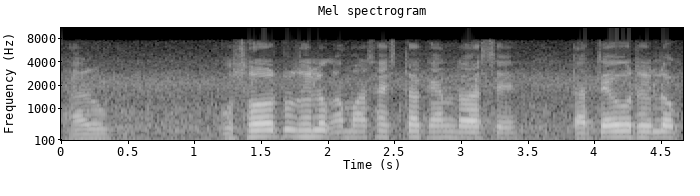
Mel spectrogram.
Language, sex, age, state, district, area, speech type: Assamese, male, 30-45, Assam, Darrang, rural, spontaneous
